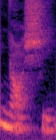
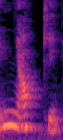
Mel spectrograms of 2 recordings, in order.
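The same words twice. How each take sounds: First: The ch is said as a soft sh sound. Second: The ch is said as a hard k sound. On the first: The speaker calls it wrong. "eu não falei gnocchi" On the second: The speaker calls it right. "eu falei gnocchi"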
